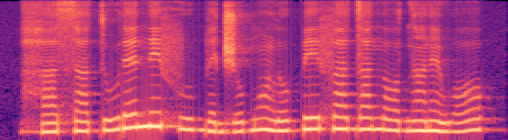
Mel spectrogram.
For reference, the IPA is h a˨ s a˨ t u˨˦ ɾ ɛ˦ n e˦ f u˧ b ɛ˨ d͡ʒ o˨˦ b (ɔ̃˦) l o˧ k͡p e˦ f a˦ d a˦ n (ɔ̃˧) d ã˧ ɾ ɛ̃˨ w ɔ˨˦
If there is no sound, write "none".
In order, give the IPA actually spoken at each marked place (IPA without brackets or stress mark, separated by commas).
ɔ̃˦˨, ɔ˧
